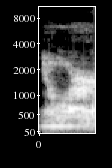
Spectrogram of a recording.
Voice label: "your", robot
